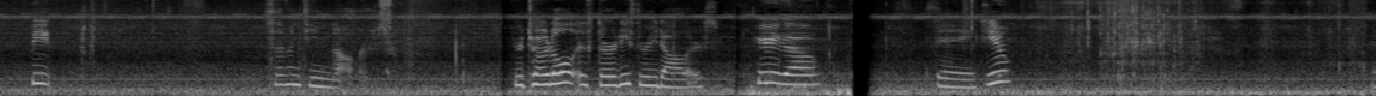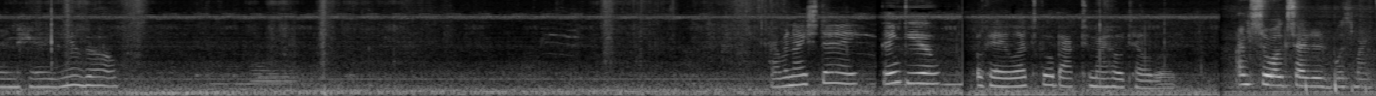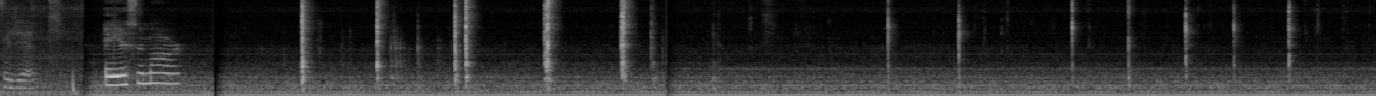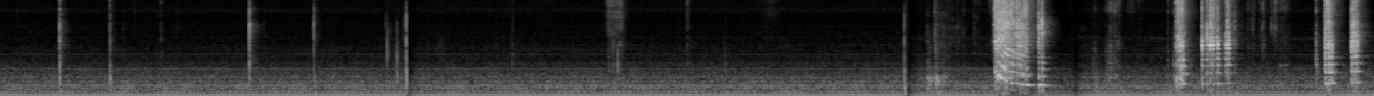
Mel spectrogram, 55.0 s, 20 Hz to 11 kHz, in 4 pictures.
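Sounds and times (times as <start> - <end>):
high-pitched insect drone: 0.0 - 26.5
steady low hum: 0.0 - 55.0
low rumble: 15.0 - 18.8.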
